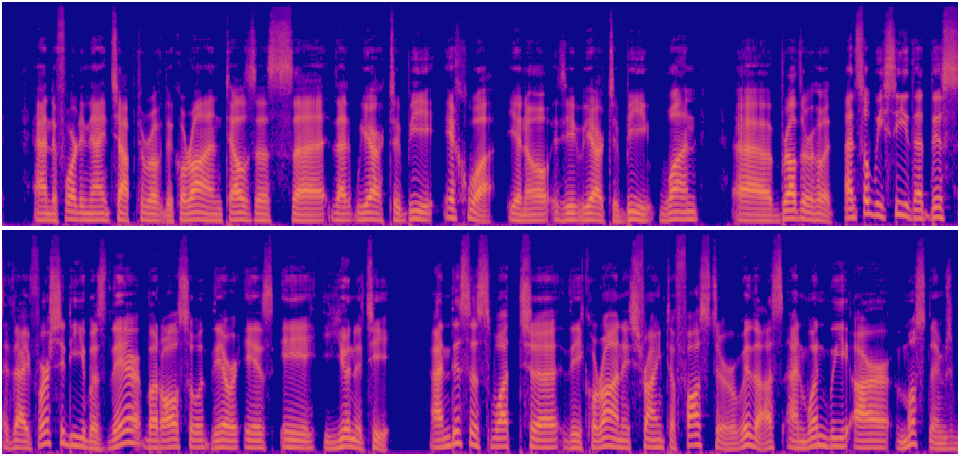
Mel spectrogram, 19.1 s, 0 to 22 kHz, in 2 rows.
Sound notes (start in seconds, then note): 4.1 speaking in Arabic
